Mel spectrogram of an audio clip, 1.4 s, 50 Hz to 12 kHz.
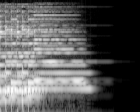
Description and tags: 01-Coin Credit
This sound plays when you select Start Game in Galaga Arrangement Resurrection. Created using OpenMPT 1.25.04.00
